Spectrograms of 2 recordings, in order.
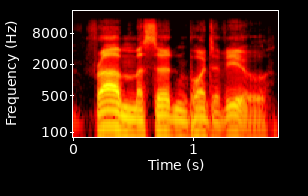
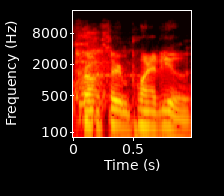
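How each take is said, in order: First: It is said in an Obi-Wan impression. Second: It is said in his ordinary voice.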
